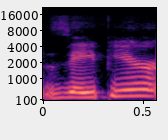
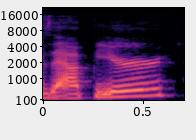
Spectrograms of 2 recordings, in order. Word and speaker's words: Zapier: called i don't know how to say it zapier or zapier but it's z-a-p-i-e-r i love the software it's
